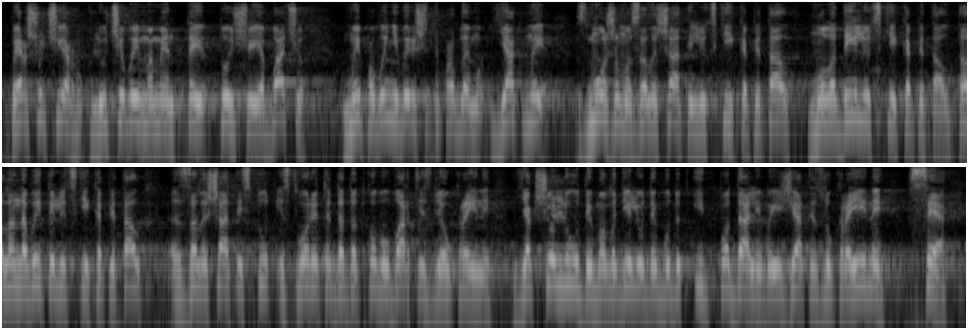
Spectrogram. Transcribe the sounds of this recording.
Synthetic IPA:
pɛrʃʊt͡ʃɛrɦʊklʲʊt͡ʃɔʋɪjmɔmɛnt̪ːɛt̪ɔjʃt͡ʃɔjabɑt͡ʃʊ | mɪpɔʋɪnʲːiʋɪɾʲiʃɪt̪ɪpɾɔblˠɛmʊjɐkmɪ | zmɔʒemɔzɐlˠɪʃɑt̪ɪlʲʊt͡sʲkɪjkɐpʲit̪ɑlˠ | mɔlˠɔd̪ɪjlʲʊt͡sʲkɪjkɐpʲit̪ɑlˠt̪ɐlˠɐnɐʋɪt̪ɪlʲʊt͡sʲkɪjkɐpʲit̪ɑlˠ | zɐlˠɪʃɑt̪ɪsʲt̪ut̪ist̪ʋɔɾɪt̪ɪd̪ɔd̪ɐt̪kɔʋʊʋɑrtʲisʲtʲdʲlʲɐʊkɾɐjinɪ | jɐkʃt͡ʃɔlʲud̪ɪmɔlˠɔdʲilʲud̪ɪbud̪ʊtʲipɔd̪ɑlʲiʋɪjiʒʲːɑt̪ɪzʊkɾɐjinɪ | wsɛ

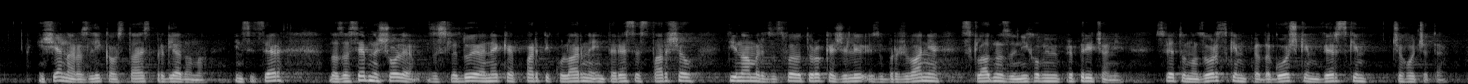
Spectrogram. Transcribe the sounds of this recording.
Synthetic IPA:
inʃɛɛːnaɾazliːkaɔst̪aːjaspɾɛɡleːd̪anainsit̪sɛɾd̪azaseːbnɛʃoːlɛzaslɛd̪uːjɛjɔneːkɛpaɾt̪ikulaɾnɛint̪ɛɾeːsɛst̪aɾʃɛw | t̪iːnãmɾɛd͡ʒzasʋɔːjɛɔt̪ɾoːkɛʒɛlijɔʔizɔbɾaʒɛʋaːnjɛsklaːd̪nɔzəniːxɔʋimipɾɛpɾiːt͡ʃanisʋeːt̪ɔnad̪zoɾskimpɛd̪aɡoʃkimʋeːɾskimt͡ʃɛxoːt͡ʃɛt̪ɛ

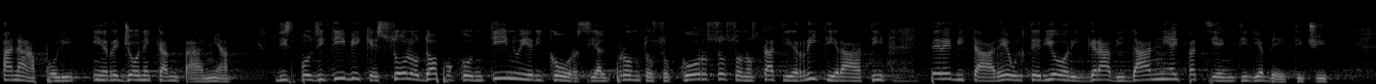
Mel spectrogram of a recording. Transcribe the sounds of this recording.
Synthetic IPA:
anaːpoliinred͡ʒoːnekampaɲa | d̪ispozit̪iːvik̟esoːlod̪ɔːpokont̪iːnwirikorsialpɾont̪osokːorsosoːnost̪aːt̪irit̪iɾaːt̪ipeɾevit̪aːɾeult̪eɾjoːɾiɡɾaːvid̪anːiajpat̪sːjɛnt̪id̪iabɛːt̪it͡ʃi

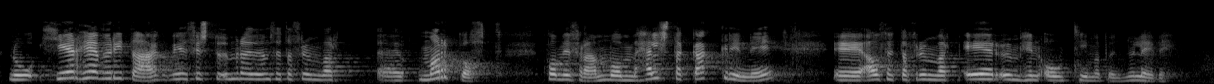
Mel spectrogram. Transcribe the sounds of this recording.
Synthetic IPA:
nuçɛːɾ̥ɦɛvʏɾit̪aːɣvɪðfɪr̥st̪ʏʏmɾaːjðɪʏmθɛht̪ːafɾʏmvar̥t̪n | maɾkɔht̪ | kʰɔːmɪðfɾamːɔmɦɛlst̪akakɾɪnɪ | awθɛht̪afɾʏmvar̥t̪nɛɾʏmɦɪnːoːwt̪ʰiːmapʏnt̪nʏleːjvɪ

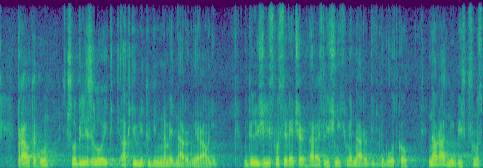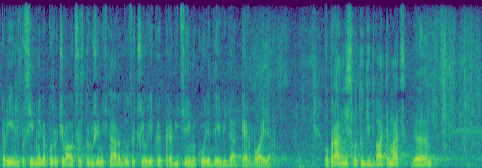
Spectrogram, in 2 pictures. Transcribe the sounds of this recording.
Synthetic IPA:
pɾʔawt̪akoːsmɔbilizɛloakt̪iwnit̪uːd̪inamɛd̪na̰ːɾɔd̪niɾa̰wnḭ | ud̪ɛlɛʒilismɔsɛʋɛt͡ʃɾazlit͡ʃnixmɛd̪naːɾɔd̪niɣd̪ɔɡoːt̪kɔw | naɔɾaːd̪niubisksmɔspɾɛjeːlipɔseːbnɛɡapɔɾɔt͡ʃɛʋaːwt̪sazd̪ɾuʒɛnixnaːɾɔd̪ɔwzat͡ʃlɔʋeːkɔʋɛpɾaʋit̪sɛinɔkoːljɛd̪ɛjʋid̪aɛɾbɔjd̪a̰ | ɔpɾaːʋilismɔt̪ud̪id̪ʋaːt̪ɛma

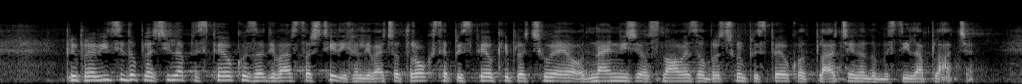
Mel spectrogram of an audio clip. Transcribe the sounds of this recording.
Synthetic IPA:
pɾipɾaʋiːt̪sid̪ɔplat͡ʃiːlapɾispeːwkuzaɾaːd̪iʋaːɾst̪ʋaʃt̪iːɾixaliʋɛt͡ʃɔt̪ɾoːksɛpɾispeːwkiplat͡ʃuːjɛjɔɔd̪najniːʒjɛɔsnɔːʋɛzaɔbɾat͡ʃunpɾispeːwkɔt̪̚plaːt͡ʃɛinːad̪ɔmɛst̪iːlapla̰ːt͡ʃɛ̰

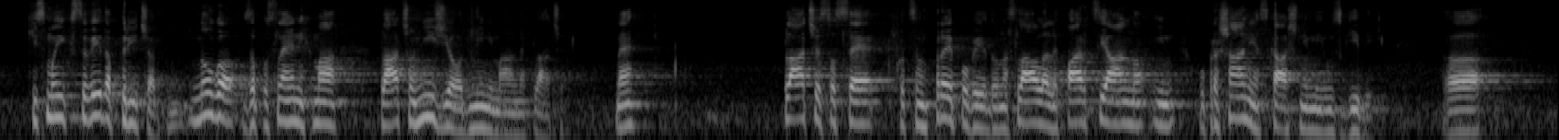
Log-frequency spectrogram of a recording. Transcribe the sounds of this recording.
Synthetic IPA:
kismɔjixsɛʋeːd̪apɾiːt͡ʃamnoːɡɔzapɔslɛːnixmaplaːt͡ʃɔniːʒjɔɔd̪minima̰ːlnɛpla̰ːt͡ʃɛ̥ | nɛ | plaːt͡ʃɛsɔsɛkɔt̪səmpɾɛjpɔʋeːd̪əwnaslaːwlalɛpaɾt̪siaːlnɔʔinupɾaʃaːnjɛskaːʃnimiuzɡiːbi

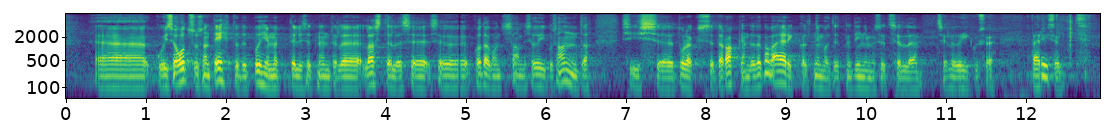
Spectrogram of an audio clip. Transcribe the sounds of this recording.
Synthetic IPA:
kujse̞o̞t̪suso̞nt̪e̞ht̪ud̪̥e̞t̪̚ˑpɤɦimɤt̪ːe̞lise̞lt̪ne̞nd̪̥e̞le̞lɑst̪e̞le̞se̞seko̞d̪̥ɑko̞nt̪sɑ̰ːmise̞ɤjɡ̥usɑnd̪̥ɑ | sḭst̪ule̞ksːe̞d̪̥ɑɾʔɑkːˑe̞nd̪̥ɑd̪̥ɑkɑvæːɾikːˑɑ̰lt̪niːmo̞d̪iet̪ned̪̥inime̞se̞d̪se̞lːe | se̞lːe̞ɤjɡ̥use̞̰ | pæɾise̞lt̪ˑ

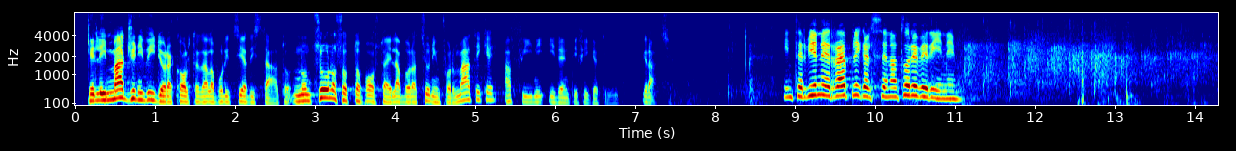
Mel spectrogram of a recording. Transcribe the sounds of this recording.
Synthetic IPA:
k̟eleimːad͡ʒiniviːd̪eoɾakːɔlt̪ed̪alːapolit̪siːad̪ist̪a̰ːt̪ononsoːnosot̪ːopɔst̪eaelaboɾat̪sːjoːniɱformaːt̪ikeafːiːniid̪ent̪ifikat̪iːvi | ɡɾa̰t̪sːje | int̪ervjɛːneirrɛːplikailsenat̪oːɾeveɾiːni

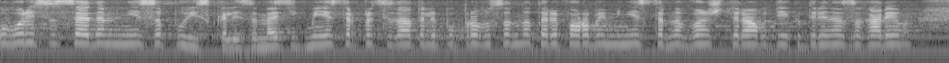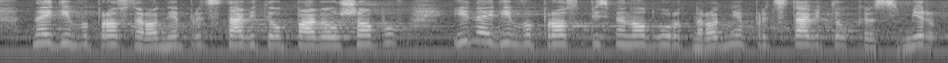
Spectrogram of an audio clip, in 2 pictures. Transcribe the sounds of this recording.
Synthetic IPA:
ɡovoɾisəsːɛd̪ɛmd̪nisəpoiskəlizɐmɛsnikminist̪əɾpɾɛt̪sɛd̪at̪ɛlʲɛpopɾɐvosəd̪nət̪əɾɛfɔɾmɐiminist̪əɾnɐvɤnʃnit̪ɛɾabot̪iɛkət̪ɾinəzɐxaɾɛvə | nɐɛd̪invɐpɾɔsnɐɾɔd̪nijəpɾɛt̪st̪avit̪ɛlˠpavɛlˠʃɔpof | inɐɛd̪invɐpɾɔspismɛnɔd̪ɡovoɾot̪nɐɾɔd̪nijəpɾɛt̪st̪avit̪ɛlˠkəɾsimiɾ

